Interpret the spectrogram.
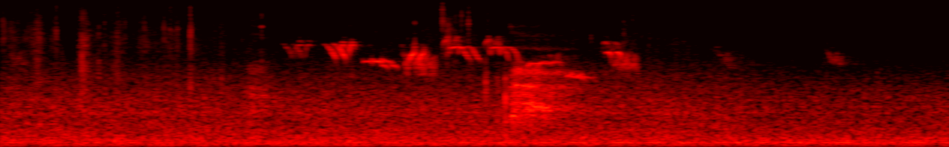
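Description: Faint songbird chirping: a quick run of short twittering notes about two seconds in, then a couple of single chirps, over quiet room tone. A few faint light clicks near the start.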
